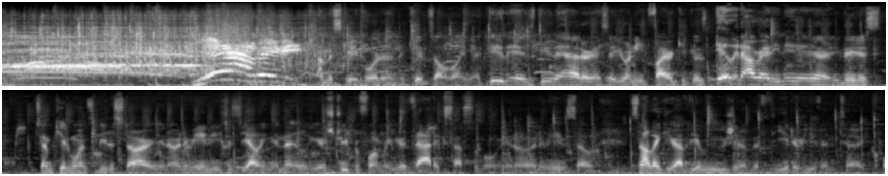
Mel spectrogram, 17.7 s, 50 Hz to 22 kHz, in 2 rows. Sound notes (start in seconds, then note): 0.0 audience cheering and applauding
